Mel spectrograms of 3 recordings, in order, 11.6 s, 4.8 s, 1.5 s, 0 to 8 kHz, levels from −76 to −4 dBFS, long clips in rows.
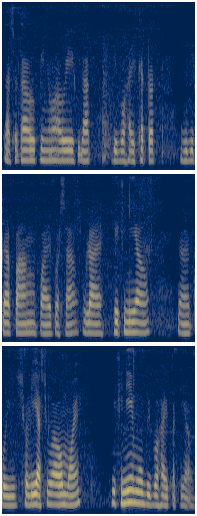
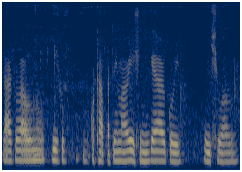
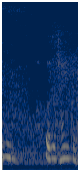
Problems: constant background noise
